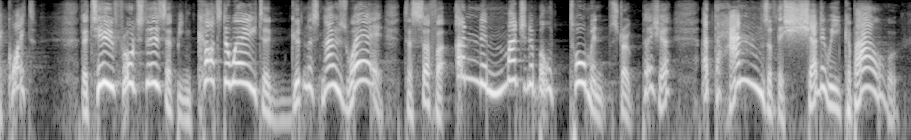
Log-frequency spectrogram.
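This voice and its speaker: Jittery guy hosting comedy radio, high voice swooping all over, stammers. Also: wildly swooping pitch, moderate pace, a bit bright, dry recording, studio quality. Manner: nervous, flustered, stammering. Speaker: radio show host.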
